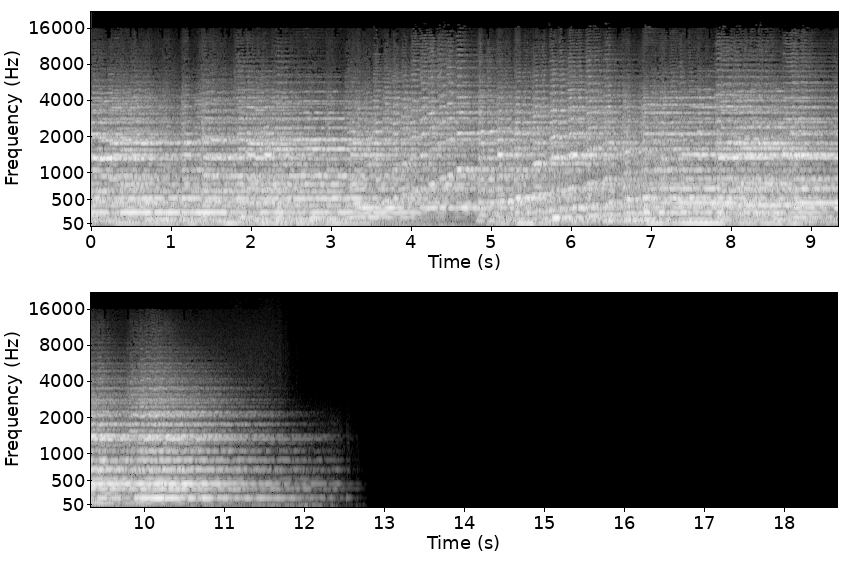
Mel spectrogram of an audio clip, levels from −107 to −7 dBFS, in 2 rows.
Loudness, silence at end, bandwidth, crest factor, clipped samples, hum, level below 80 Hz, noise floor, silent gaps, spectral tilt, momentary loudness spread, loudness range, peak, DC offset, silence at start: -16 LUFS; 6.95 s; 11.5 kHz; 18 dB; under 0.1%; none; -32 dBFS; -63 dBFS; none; -6.5 dB/octave; 5 LU; 6 LU; 0 dBFS; under 0.1%; 0 s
